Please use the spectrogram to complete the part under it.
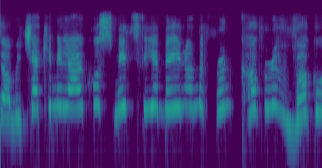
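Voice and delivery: put-on high-pitched elderly Dudley neighbour; Dudley accent. Neighbour vows to check local Smiths, Dudley accent. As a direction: sing it out in broad Dudley. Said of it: "she spoke like me".

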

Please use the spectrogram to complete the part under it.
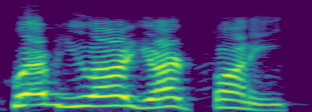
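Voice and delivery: high, loud angry shout at the intruder; scared husband shouting through the door; husband yelling. Retold or imitated. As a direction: yell it at whoever is outside. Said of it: "my husband yells".

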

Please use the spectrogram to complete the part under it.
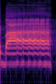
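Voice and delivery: long, drawn-out low baa; sheep bleat. Shown as a demonstration. Preacher leading the congregation as sheep, drawn-out bleat. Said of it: "everybody in the building to say".

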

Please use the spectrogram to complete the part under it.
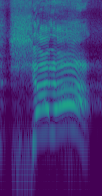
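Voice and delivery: high, loud mock yell; mock shout. Preacher playfully yelling shut up at the congregation.

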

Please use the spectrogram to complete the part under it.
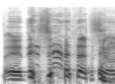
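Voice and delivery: laughing in agreement; real chuckle running through the words. Real, not acted. Laughing agreement with co-host's joke.

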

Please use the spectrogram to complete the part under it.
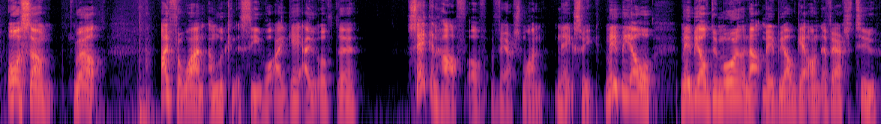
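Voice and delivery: usual speaking voice

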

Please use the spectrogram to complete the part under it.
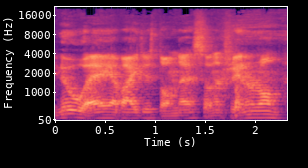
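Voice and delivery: loud, amazed, a laugh breaking in; loud disbelief with a chuckle; excited disbelief. Retold or imitated. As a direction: say no way as if you can't believe it. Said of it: "I was, like, screaming".

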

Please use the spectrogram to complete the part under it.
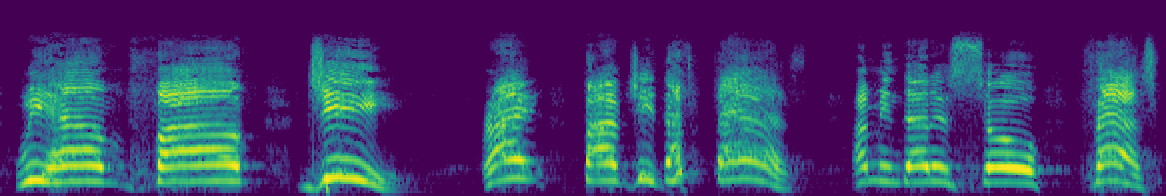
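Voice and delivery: slow excited emphasis. Real, not acted. Pastor marveling to the congregation at 5G speed. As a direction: savor every word of how fast it is.

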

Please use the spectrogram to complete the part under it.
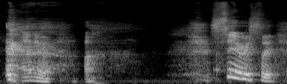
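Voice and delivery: ordinary talk

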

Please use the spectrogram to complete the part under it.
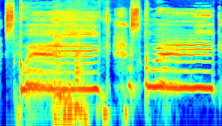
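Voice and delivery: high-pitched, drawn-out squeaky heckle; imitating a fan yelling through a traffic cone; imitated heckling yell. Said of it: "they would yell through that cone".

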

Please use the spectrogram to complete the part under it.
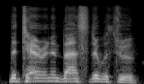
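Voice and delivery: ordinary delivery

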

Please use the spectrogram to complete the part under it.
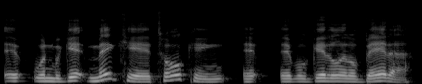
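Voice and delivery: shaky attempt at an Australian accent; amateur mock-Australian accent. Shown as a demonstration. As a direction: do a bad Aussie accent, drifting toward English. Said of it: "ready for the Australian accent".

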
